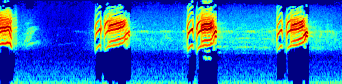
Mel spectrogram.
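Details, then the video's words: Brambling calling: four short harsh rasping notes at intervals of about one and a half seconds, each a buzzy descending burst, with faint thin whistles between them. "Der Bergfink oder Nordfink"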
